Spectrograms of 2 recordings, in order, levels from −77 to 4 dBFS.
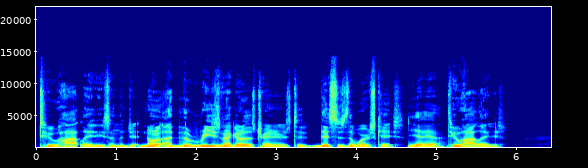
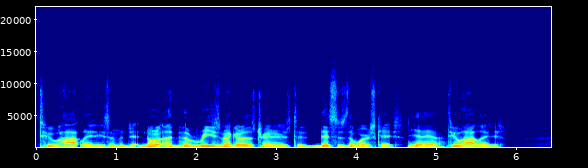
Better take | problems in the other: first | muffled; very; fading above 3 kHz

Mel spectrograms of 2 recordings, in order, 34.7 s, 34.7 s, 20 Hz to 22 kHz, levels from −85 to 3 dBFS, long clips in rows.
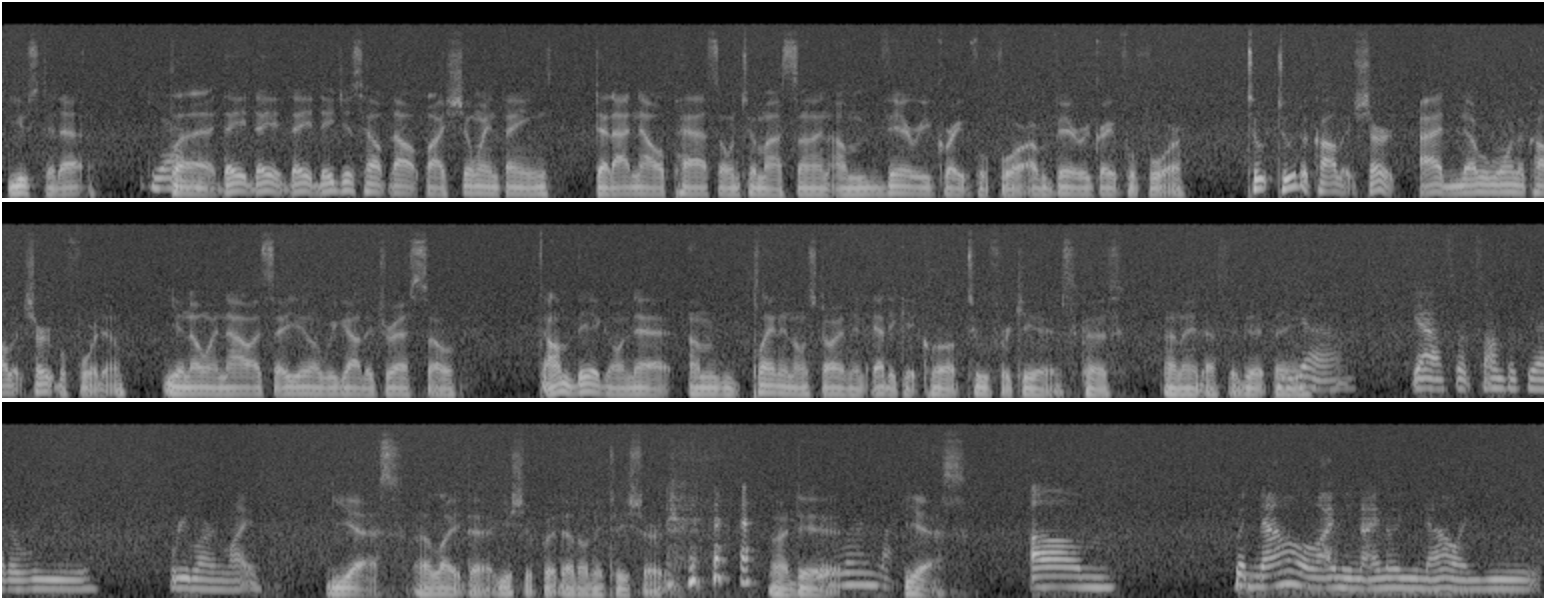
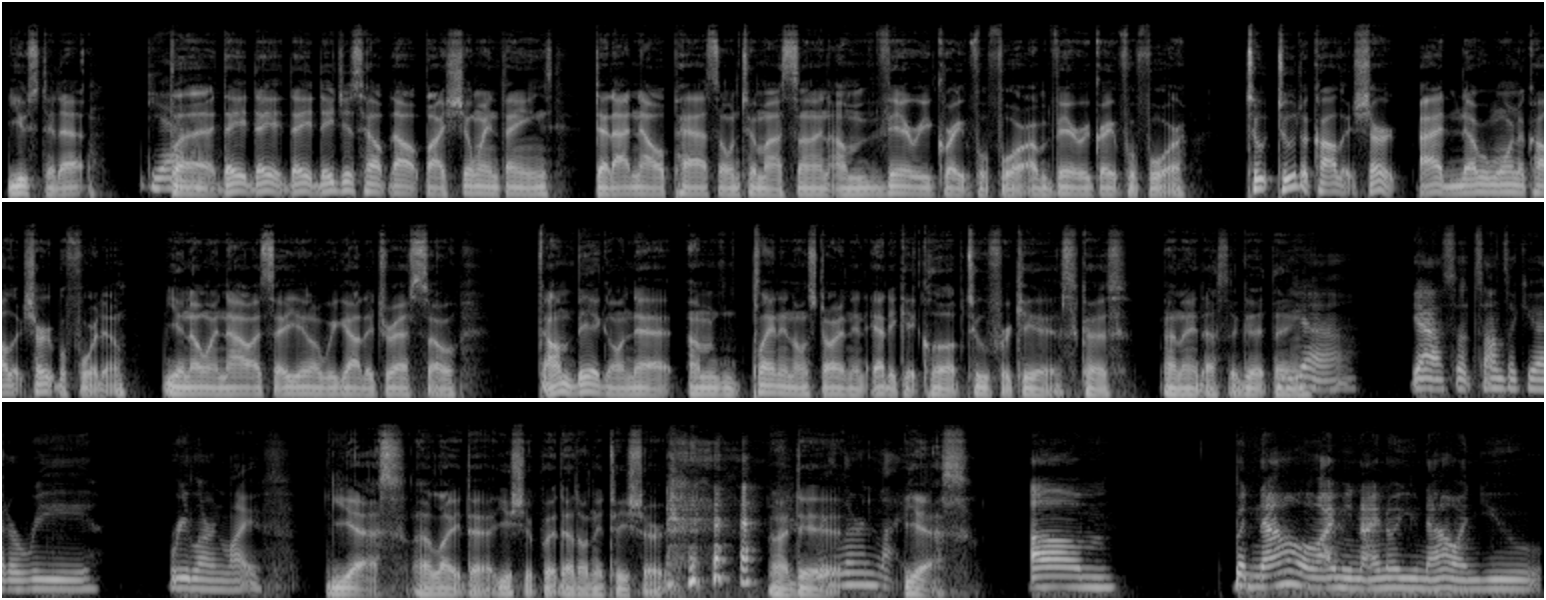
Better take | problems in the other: second | hiss; loud; throughout; 9 dB below the speech

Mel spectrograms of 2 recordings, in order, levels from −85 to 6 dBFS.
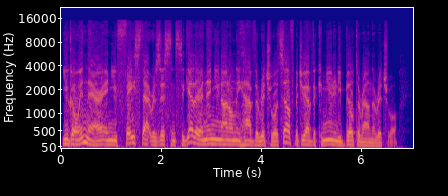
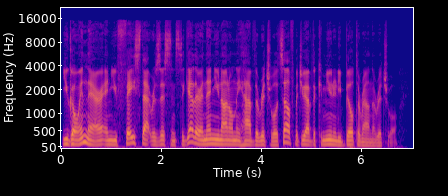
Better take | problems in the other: second | distortion; heavy; 7 dB below the speech

